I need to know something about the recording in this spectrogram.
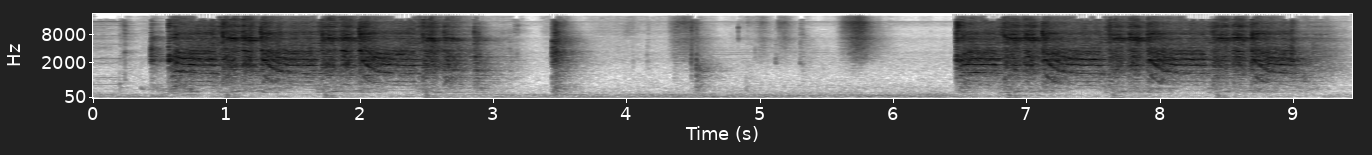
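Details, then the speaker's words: Jawa/Yezdi self-starter: the starter motor whirs freely in two high-pitched bursts of about three seconds with no cranking beat. The one-way starter clutch is slipping and not turning the engine. "रहा हूं मैं जो की घूमने पर जो की अंतर्गत राय साइड में एक कैट रहता है जो की घूमता है यह जो मोटर इसको घूमता है फिर वैन वे जो है यानी इसको फिर फोन पर क्लच को घूमता है तो जो की ये इसको घुमा के बाइक स्टार्ट नहीं कर का रहा"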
